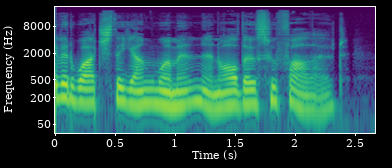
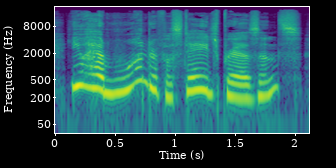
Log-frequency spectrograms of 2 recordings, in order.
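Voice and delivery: much higher, louder, bubbly mother's praise; gushing mother; 13 semitones higher, 7 dB louder than usual. Acted. Mother praising her son's stage presence, gushing. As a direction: gush over him like a proud mom. Mother gushes over son.

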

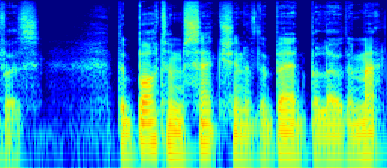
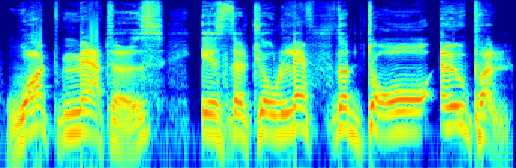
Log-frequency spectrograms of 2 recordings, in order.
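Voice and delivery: much higher, loud, slow furious yell; shouting in fury; 13 semitones higher, 8 dB louder, slower than usual. A narrator's reading. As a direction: blast him for the mistake. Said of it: "could hear him shouting".

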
